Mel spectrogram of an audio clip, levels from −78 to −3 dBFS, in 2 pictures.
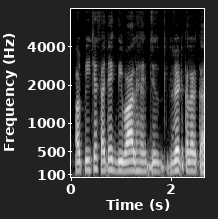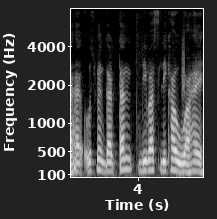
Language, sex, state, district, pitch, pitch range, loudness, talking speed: Hindi, male, Bihar, Purnia, 165 Hz, 160-180 Hz, -18 LUFS, 205 wpm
